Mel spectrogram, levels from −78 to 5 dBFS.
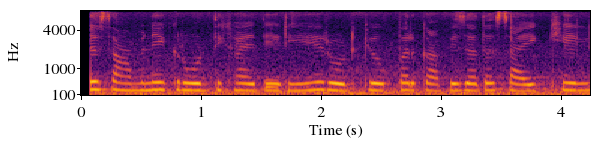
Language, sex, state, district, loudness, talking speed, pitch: Hindi, female, Bihar, Katihar, -15 LUFS, 210 wpm, 240 Hz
